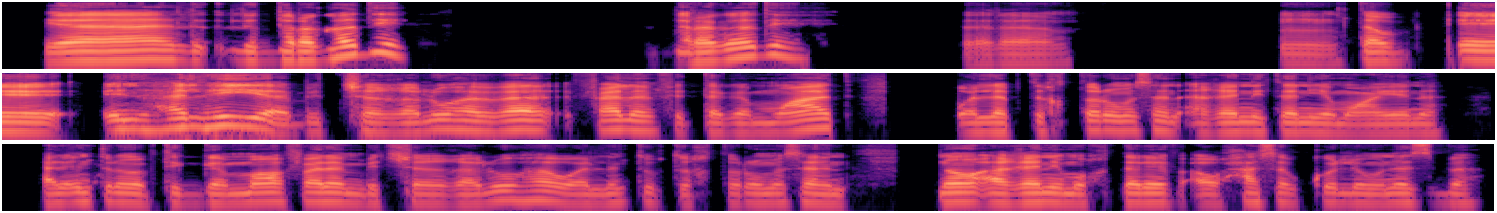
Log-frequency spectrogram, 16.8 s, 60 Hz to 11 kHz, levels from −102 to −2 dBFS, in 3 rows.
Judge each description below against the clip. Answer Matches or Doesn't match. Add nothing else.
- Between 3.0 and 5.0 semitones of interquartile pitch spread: Doesn't match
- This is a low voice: Matches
